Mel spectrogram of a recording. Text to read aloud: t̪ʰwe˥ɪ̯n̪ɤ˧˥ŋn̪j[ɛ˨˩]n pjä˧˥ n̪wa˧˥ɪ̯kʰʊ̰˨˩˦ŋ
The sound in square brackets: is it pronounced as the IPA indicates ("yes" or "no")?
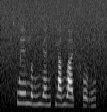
no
